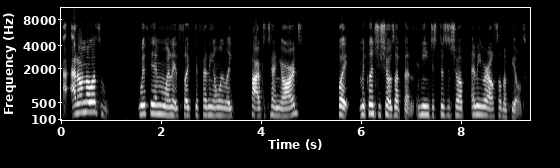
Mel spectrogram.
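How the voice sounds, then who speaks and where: A woman discussing a game on a casual podcast in a bright, crisp voice, breaking plays down and hedging with frequent fillers. Her sound is close and dry, with no room echo. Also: mid-range voice, moderate pace. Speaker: podcast panelist. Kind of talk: casual chat.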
